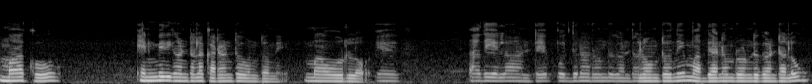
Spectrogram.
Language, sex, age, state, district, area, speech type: Telugu, male, 18-30, Telangana, Ranga Reddy, urban, spontaneous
